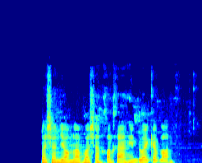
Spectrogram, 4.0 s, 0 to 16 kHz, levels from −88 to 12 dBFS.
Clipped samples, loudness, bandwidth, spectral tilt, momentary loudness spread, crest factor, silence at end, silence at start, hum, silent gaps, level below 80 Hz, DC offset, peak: under 0.1%; -20 LUFS; 9.4 kHz; -6 dB/octave; 5 LU; 20 dB; 0.6 s; 0.8 s; none; none; -50 dBFS; under 0.1%; -2 dBFS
